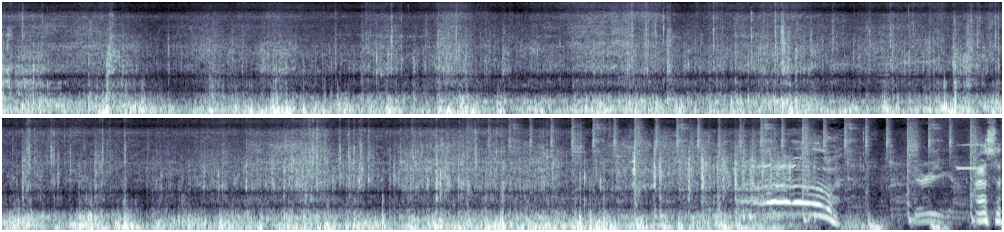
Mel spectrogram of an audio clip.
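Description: Mountain bike descending a dry, loose dirt trail at race speed: a steady rumble of tyres over dirt and rocks, with rattling knocks from the bike and wind on the helmet microphone. Near the end it eases off, with a run of quick clicks.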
